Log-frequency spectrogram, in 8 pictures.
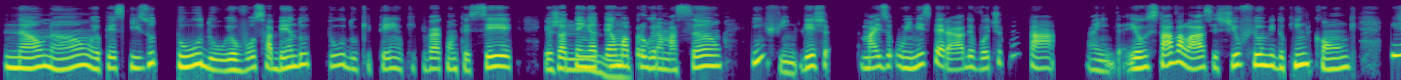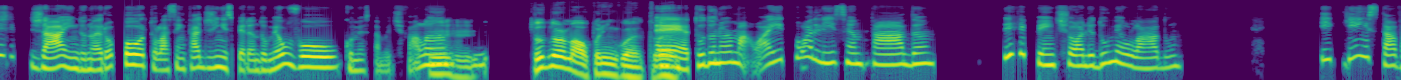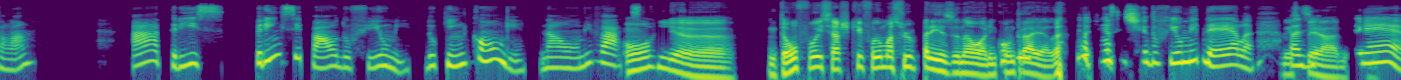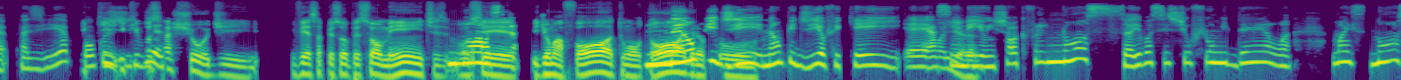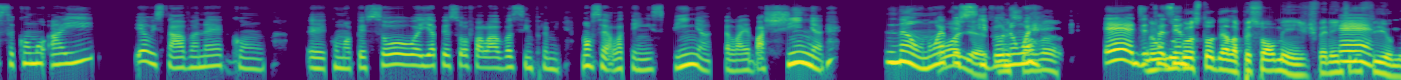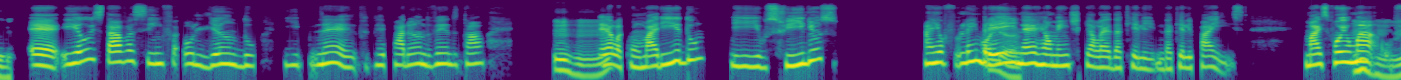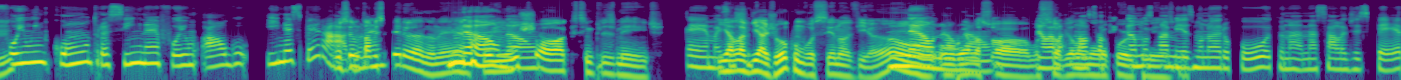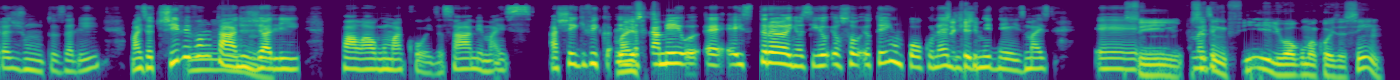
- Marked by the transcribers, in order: laugh; tapping
- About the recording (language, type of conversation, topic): Portuguese, podcast, Como foi o encontro inesperado que você teve durante uma viagem?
